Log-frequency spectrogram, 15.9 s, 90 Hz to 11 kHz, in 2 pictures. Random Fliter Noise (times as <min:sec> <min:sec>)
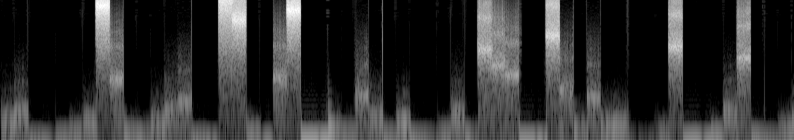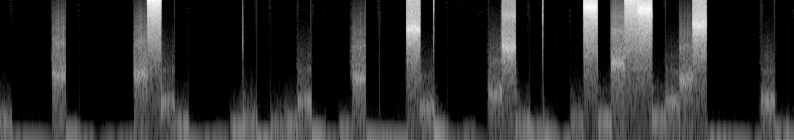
0:02.2 0:03.0, 0:13.8 0:14.5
